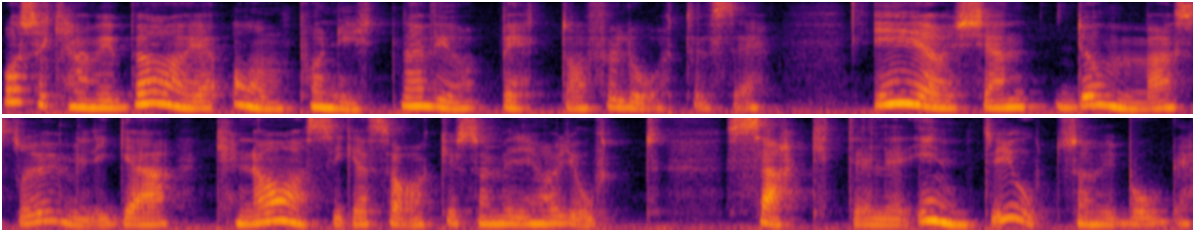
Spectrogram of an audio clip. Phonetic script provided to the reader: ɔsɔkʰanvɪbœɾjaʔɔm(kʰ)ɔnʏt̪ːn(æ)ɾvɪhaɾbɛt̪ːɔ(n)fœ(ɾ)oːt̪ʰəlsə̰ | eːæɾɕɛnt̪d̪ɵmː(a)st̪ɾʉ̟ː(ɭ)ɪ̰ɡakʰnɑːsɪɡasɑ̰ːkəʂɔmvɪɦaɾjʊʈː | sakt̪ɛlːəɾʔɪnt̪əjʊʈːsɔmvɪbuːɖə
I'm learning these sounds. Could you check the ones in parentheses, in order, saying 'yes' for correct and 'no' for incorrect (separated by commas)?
no, yes, no, no, yes, no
